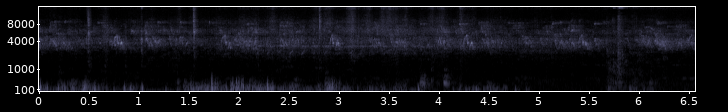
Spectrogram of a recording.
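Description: Small birds chirping steadily in the background, with irregular low rumbling noise through the first four seconds that then dies down.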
